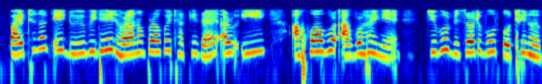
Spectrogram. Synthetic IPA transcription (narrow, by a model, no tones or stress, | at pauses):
pajtʰɔnɔtejdujubidʱeɦidʱɔɹanɔpɔɹakojtʰakizajʔa̰ɹuʔia̰xʊwabʊɹʔa̰ɡ̚bɹɔɦajnijɛ̰ | zibʊɹbisɔɹɔtʊboɦut̚kotʰinɦoj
